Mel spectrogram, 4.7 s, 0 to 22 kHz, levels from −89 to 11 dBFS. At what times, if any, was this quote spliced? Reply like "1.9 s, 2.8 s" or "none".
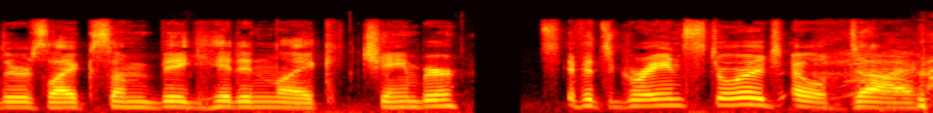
2.5 s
